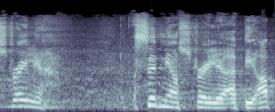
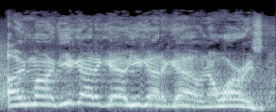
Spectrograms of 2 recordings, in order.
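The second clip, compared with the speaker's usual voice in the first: put-on higher, slurred drunk Aussie voice; drunk Aussie pirate; 6 semitones higher than usual. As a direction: slur it like a friendly drunk pirate. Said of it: "drunk pirate underwater".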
